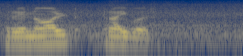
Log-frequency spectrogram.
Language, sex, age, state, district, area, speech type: Urdu, male, 30-45, Bihar, Gaya, urban, spontaneous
